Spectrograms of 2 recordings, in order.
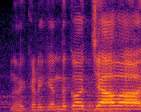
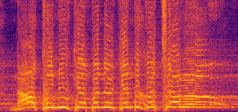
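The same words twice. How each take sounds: First: Said in the usual way. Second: High, loud demonic protest; strained high yell, last word held; Satan challenging Jesus. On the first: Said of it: "యేసుక్రీస్తుని ఏమంటుంది సైతాను". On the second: Acted. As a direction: shout it as a cornered devil. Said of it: "ఏమని మాట్లాడుతుంది యేసయ్యతో".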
